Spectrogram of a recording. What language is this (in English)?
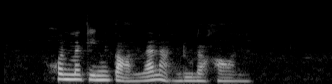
Thai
